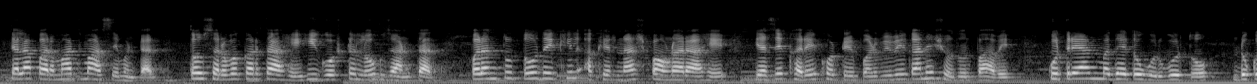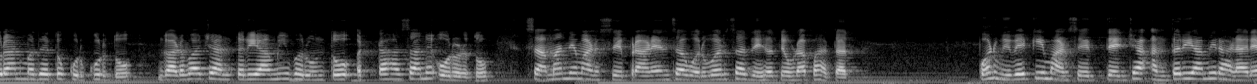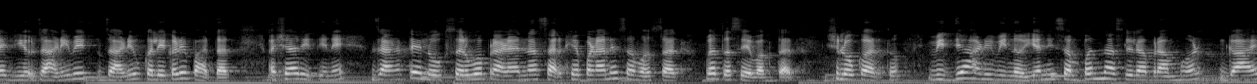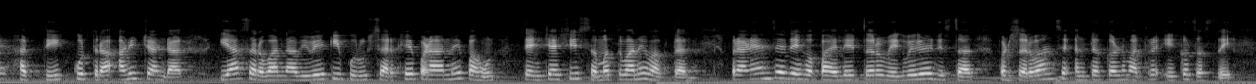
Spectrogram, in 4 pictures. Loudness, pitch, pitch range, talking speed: -19 LUFS, 220 Hz, 200-250 Hz, 120 wpm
